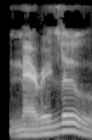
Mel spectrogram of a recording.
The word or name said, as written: Mary Lou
